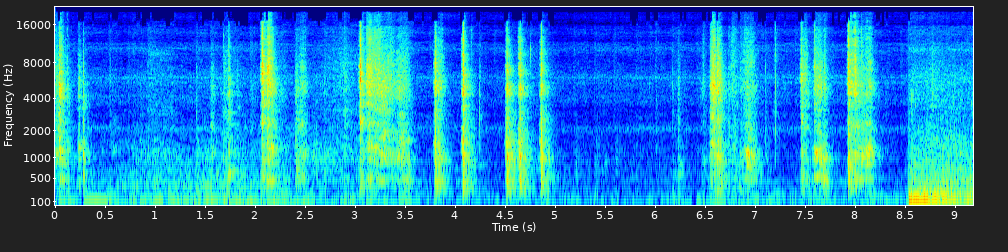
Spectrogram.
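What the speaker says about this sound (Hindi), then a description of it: "बड़े वाले चम्मच के साथ मैंने जो टमाटर थे उनको अच्छे से मैश कर लिया है" A big spoon mashing peeled tomatoes in a pot for chicken karahi, giving a string of close, irregular scraping and clinking strokes with brief pauses between them.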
